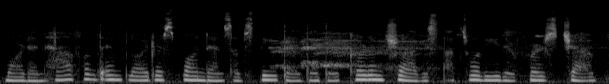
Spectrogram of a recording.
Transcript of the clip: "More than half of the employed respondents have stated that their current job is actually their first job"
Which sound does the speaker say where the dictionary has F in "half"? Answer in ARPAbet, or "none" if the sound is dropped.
F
